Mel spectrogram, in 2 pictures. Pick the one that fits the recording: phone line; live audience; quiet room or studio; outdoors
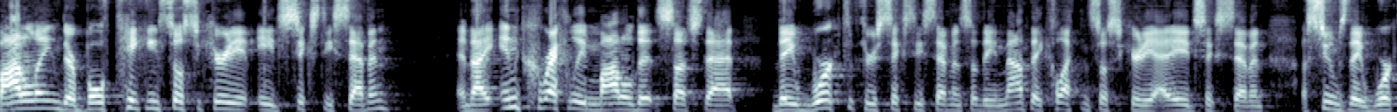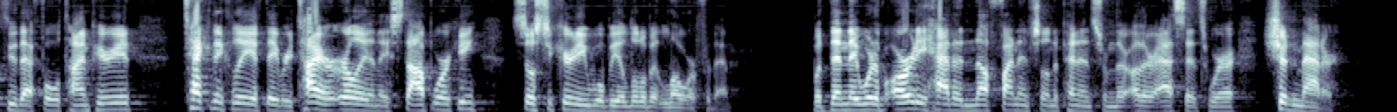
live audience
